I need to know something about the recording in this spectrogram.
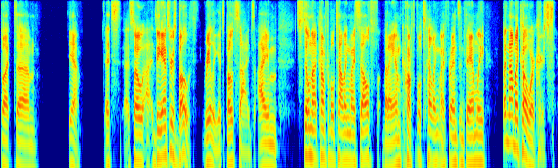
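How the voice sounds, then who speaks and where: A man answering interview questions candidly as a voice actor, in an earnest, reflective and halting conversational manner. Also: mid-range voice, animated, dry recording, clean studio sound. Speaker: interview guest, voice actor and narrator.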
